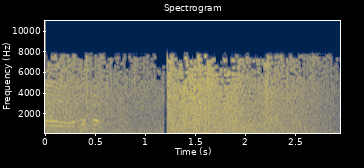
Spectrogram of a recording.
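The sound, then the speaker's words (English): Flames burst out as a witch's body catches fire in a cave of ice. A sudden loud whoosh strikes about a second in, then a broad, roaring rush carries on and slowly fades. “Flames shot out of Maria's eyes, ears, and mouth just before her body caught fire.”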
